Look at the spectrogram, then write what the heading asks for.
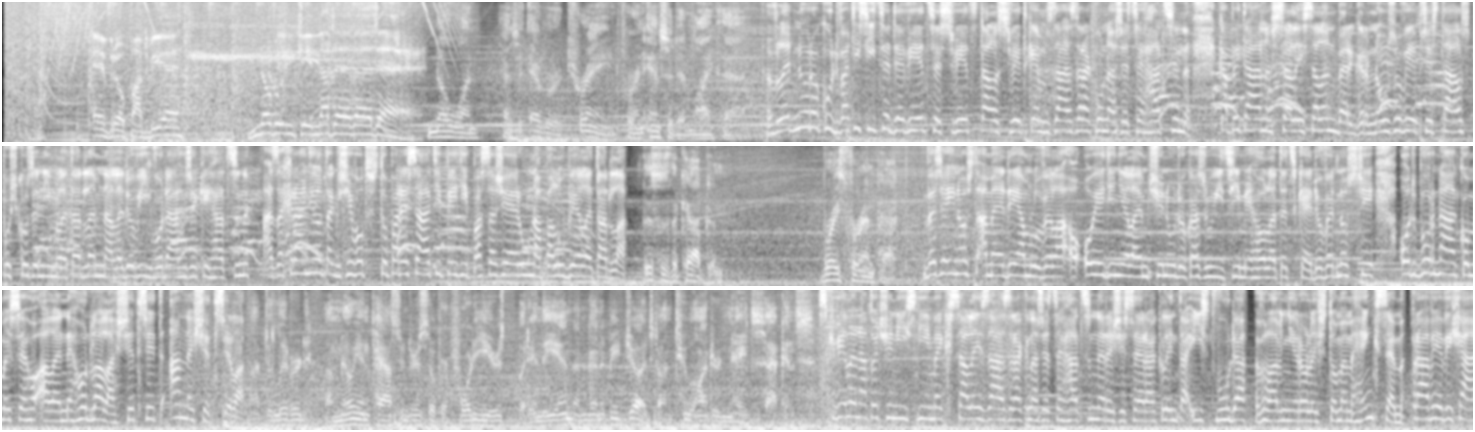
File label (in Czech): dvd news; evropa2; sully zazrak na rece hudson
